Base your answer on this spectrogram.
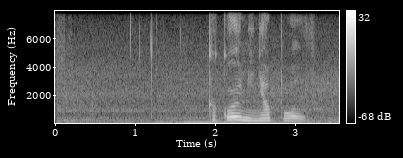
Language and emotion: Russian, neutral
